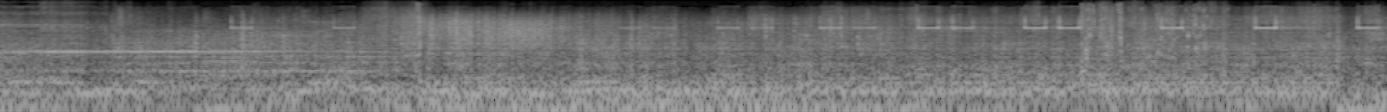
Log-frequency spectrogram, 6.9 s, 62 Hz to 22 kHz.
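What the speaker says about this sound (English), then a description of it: "we'll place some bombs down, I think." Bombs going off in the video game Resident Evil 7, deep rumbling booms and blasts layered over a dense, noisy game soundscape with faint high electronic beeps.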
